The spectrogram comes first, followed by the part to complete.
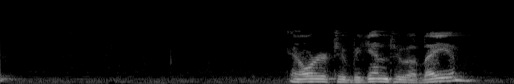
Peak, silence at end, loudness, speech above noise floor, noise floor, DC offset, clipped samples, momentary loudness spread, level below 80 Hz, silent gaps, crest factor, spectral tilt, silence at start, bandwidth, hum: -14 dBFS; 0.35 s; -30 LUFS; 30 dB; -59 dBFS; under 0.1%; under 0.1%; 11 LU; -64 dBFS; none; 18 dB; -9.5 dB/octave; 0 s; 5.2 kHz; none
